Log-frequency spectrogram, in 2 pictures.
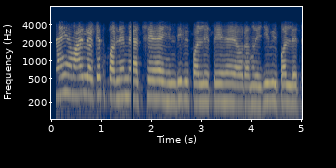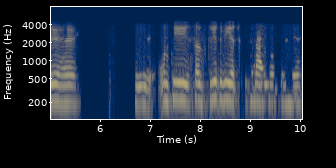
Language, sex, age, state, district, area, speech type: Hindi, female, 60+, Uttar Pradesh, Bhadohi, rural, conversation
